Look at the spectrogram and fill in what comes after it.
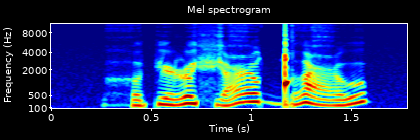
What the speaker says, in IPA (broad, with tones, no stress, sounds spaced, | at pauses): h ʊ˨˩˦ pʲ ɤ˧ ɭ ʊ˥˧ fʲ ʊ˨˩˦ ʕ u˥ ɡ͡ǃ ɤ˧˥˧ ʕ u˨˥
